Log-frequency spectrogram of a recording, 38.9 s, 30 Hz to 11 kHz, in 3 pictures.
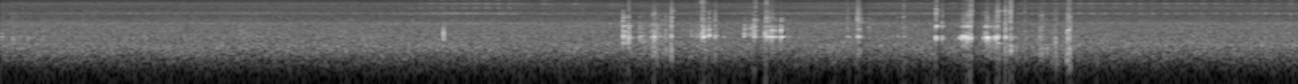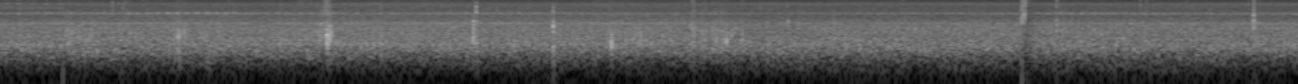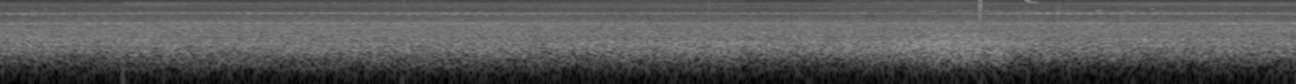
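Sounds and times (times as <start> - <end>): metallic clinks and clatter: 6.2 - 10.7.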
